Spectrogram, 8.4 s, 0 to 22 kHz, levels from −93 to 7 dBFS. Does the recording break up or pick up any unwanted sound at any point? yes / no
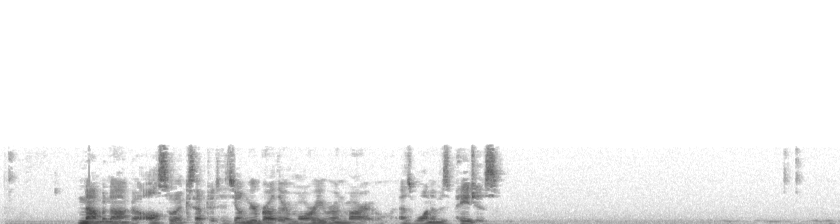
no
